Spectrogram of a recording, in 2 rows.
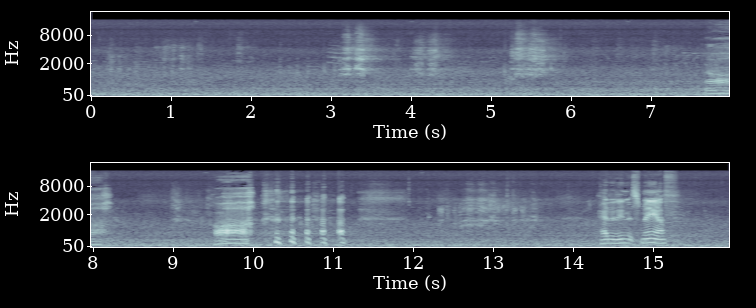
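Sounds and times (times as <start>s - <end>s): short bird calls: 0.0s - 6.1s, 6.8s - 10.0s, 11.4s - 15.4s
low steady outdoor hum: 0.0s - 15.9s.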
